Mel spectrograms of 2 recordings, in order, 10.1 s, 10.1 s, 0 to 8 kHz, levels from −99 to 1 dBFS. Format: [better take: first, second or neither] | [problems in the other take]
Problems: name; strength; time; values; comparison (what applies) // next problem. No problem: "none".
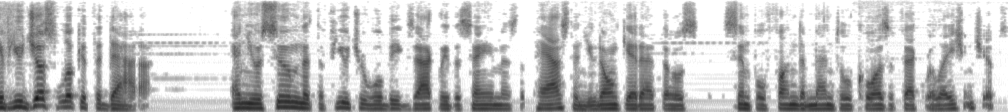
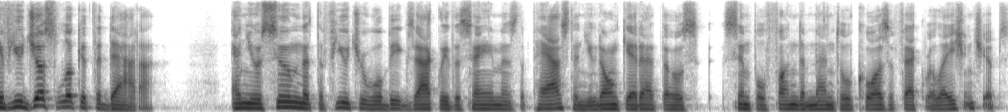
second | noise reduction (classical method spectral subtraction)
